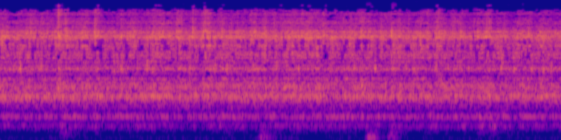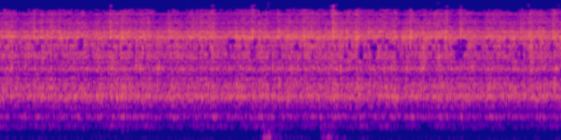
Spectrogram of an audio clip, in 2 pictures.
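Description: Steady hiss of falling rain, with a few brief, faint low thumps about a third of the way in and again near the end.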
